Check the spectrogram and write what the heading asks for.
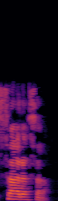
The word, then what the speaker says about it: Sarasa: I know it's written Saras, but it's pronounced with a little A at the end, so it's pronounced Sarasa.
